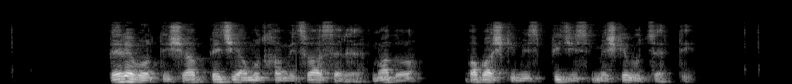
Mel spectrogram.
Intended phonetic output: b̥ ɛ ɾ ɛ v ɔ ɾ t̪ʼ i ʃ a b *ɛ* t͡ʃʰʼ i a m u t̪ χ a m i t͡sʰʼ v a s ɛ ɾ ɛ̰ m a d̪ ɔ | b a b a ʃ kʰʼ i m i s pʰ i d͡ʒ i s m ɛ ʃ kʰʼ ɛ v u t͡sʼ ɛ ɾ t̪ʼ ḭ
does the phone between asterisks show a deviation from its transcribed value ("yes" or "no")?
no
